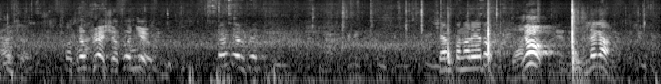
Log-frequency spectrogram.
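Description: Men shout outdoors.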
